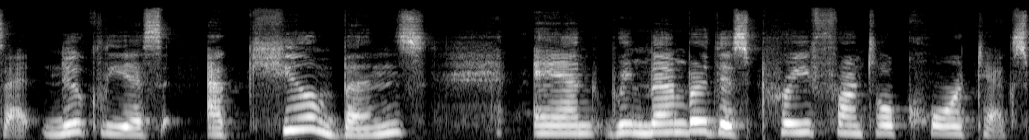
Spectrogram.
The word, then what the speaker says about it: accumbens: ventral tegmental area the nuclear at the nucleus ambu khun's i'm sorry i mispronounced that nucleus accumbens and remember this prefrontal cortex prefrontal cortex is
